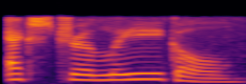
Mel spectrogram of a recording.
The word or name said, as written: extralegal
